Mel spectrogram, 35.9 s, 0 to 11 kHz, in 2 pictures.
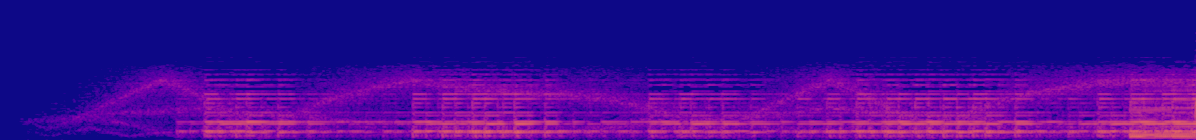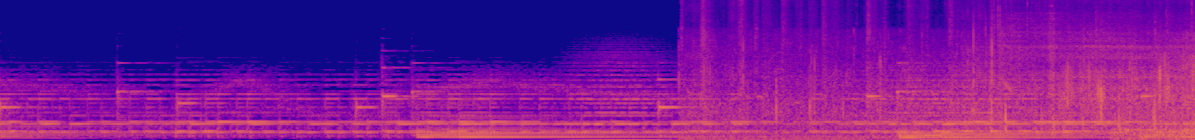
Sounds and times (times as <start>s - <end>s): Music: 2.7s - 35.8s.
